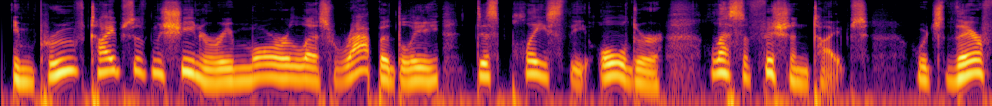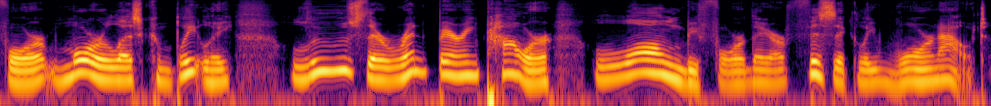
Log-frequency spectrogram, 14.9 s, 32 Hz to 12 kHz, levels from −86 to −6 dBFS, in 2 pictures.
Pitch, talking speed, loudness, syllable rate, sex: 155 Hz, 130 wpm, -19 LUFS, 4.6 syllables/s, male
